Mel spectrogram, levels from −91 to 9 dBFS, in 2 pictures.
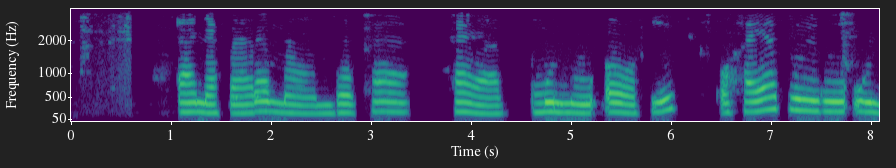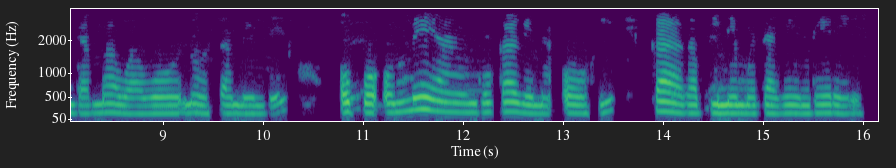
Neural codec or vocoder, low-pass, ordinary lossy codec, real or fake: none; 3.6 kHz; Opus, 64 kbps; real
